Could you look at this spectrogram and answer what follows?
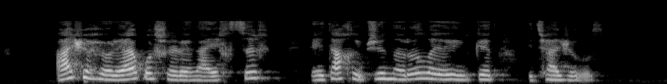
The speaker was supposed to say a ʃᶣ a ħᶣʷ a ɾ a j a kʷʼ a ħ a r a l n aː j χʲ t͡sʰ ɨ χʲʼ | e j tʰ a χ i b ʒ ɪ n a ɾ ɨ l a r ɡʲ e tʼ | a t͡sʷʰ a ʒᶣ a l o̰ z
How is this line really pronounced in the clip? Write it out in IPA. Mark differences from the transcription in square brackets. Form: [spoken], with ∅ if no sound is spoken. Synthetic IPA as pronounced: a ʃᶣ a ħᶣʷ a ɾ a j a kʷʼ a [ʂ] a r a [∅] n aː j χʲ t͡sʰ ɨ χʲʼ | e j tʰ a χ i b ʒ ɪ n a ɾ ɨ l a r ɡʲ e tʼ | [i] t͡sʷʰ a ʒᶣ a l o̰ z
